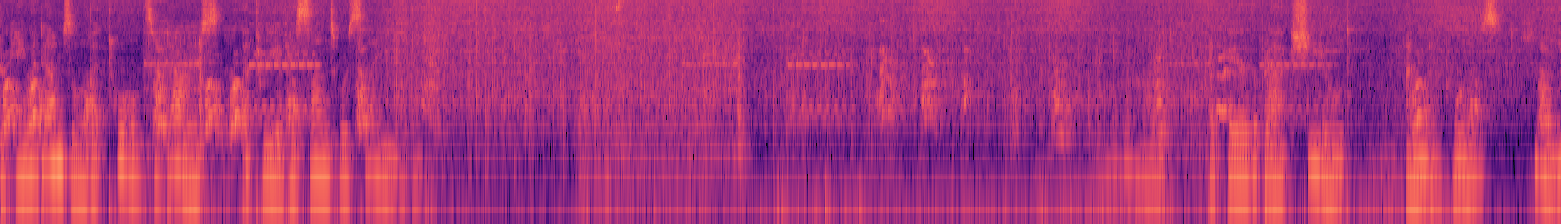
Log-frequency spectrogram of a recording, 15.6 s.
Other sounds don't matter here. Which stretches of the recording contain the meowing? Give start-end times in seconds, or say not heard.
5.8-7.2.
